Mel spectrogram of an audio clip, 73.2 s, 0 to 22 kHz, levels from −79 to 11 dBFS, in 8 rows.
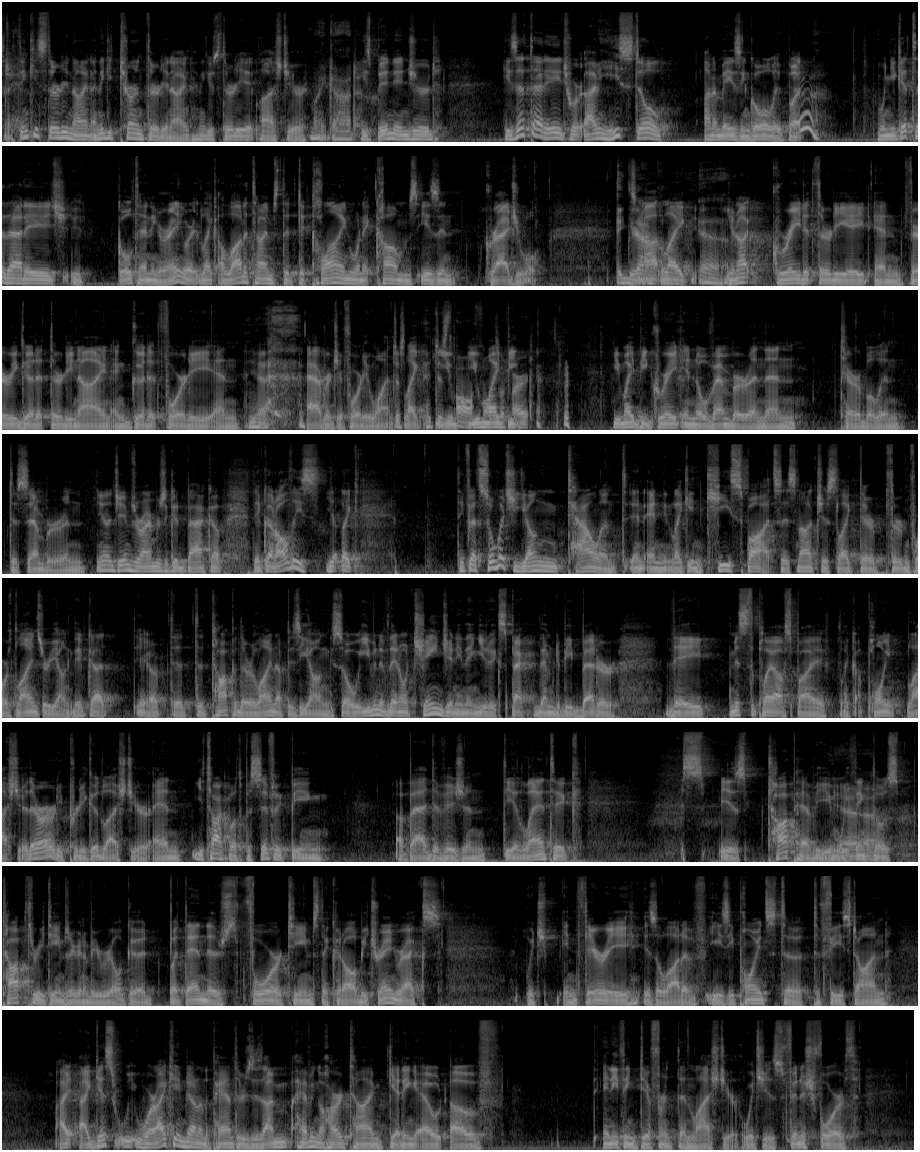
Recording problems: squashed, flat; heavily

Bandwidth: 16 kHz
